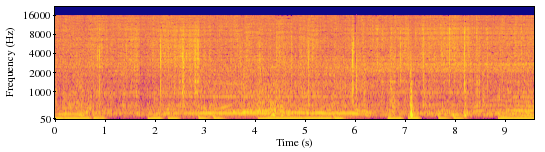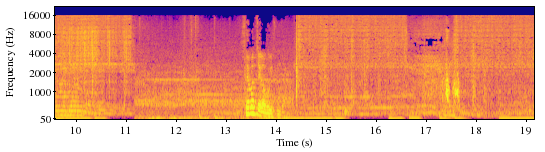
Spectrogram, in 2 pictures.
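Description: An electric welding arc crackles and sizzles loudly.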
